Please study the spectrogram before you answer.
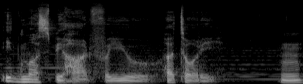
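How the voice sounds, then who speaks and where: Haughty, needling Japanese prince, lowish voice over soft music, audio play. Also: male voice, measured pace. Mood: sly, needling. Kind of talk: audio drama acting.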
